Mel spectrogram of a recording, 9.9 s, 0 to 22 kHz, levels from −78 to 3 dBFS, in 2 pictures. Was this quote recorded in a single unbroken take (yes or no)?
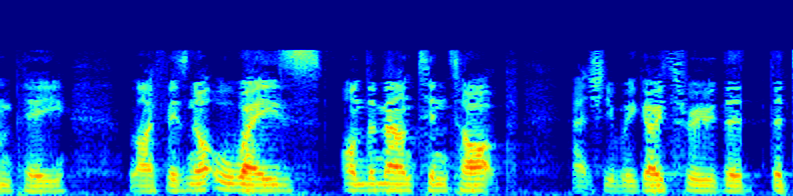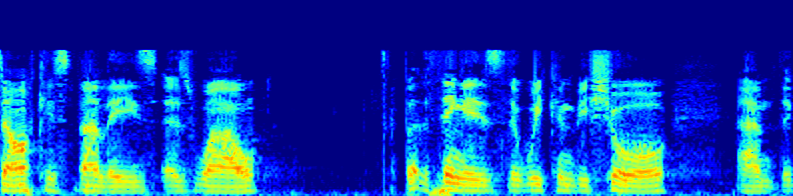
yes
